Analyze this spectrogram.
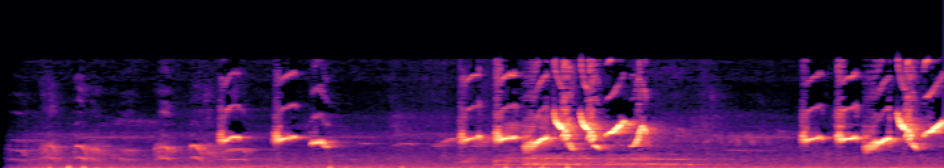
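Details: Double-collared seedeater singing a fast 'luxo' song: bursts of high, sweet, slurred whistled notes swooping up and down, given in short phrases with quiet gaps, with a few soft clicks and faint background noise.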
